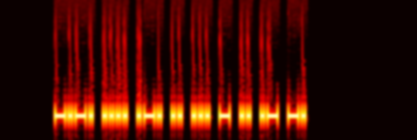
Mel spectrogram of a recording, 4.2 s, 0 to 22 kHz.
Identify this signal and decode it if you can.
Morse code, heard as a keyed tone, about 34 wpm, 700 Hz. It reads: CHRISTIAN
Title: USA Common Names - 35wpm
